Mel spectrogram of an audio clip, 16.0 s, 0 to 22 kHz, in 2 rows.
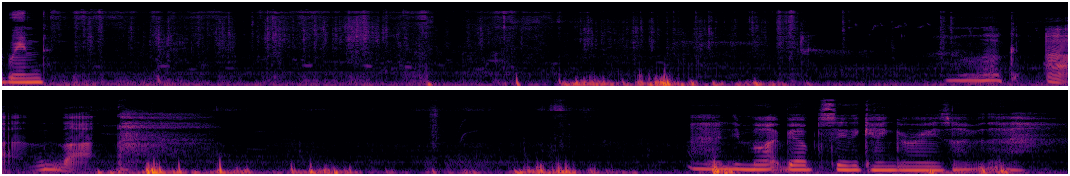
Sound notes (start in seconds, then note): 3.2 and, apparently, opening a packet of potato chips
